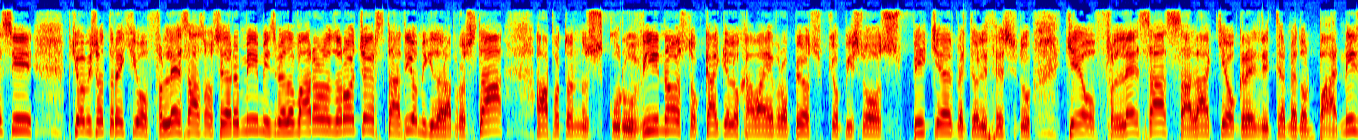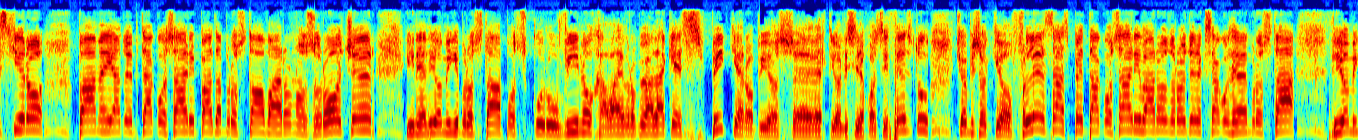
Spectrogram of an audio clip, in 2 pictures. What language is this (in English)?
Greek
